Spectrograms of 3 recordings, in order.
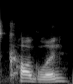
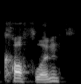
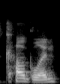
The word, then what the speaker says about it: Coughlin: That's Coughlin, not Coughlin, like, you know, the English and Irish pronunciation. It's Coughlin. Manabu Nakanishi and Michael Richards in the opening match.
